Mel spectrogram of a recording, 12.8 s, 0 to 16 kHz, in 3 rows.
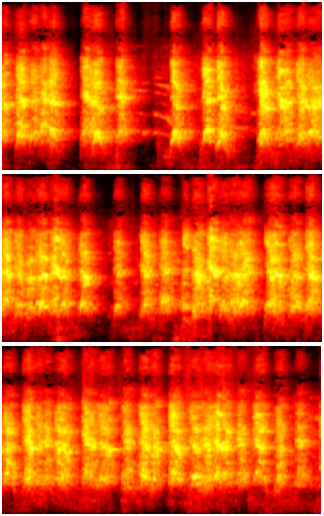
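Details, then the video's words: Nearly 8-week-old puppies of an O litter playing with a laughing ball toy yap almost continuously, sharp high barks crowding together in rapid clusters with only short gaps. "Live Laugh Bark"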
